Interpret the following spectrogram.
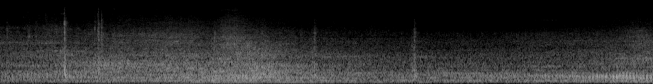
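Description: Steady road-traffic and vehicle noise that swells briefly about two seconds in, like a vehicle going by, with a few faint clicks.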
